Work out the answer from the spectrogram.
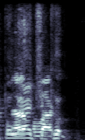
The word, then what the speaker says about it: Apalachicola: Yeah, Apalachicola.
